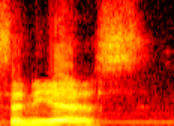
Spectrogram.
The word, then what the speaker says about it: SNES: do you say that i think it's nice yes okay thank you go ahead i can't say i've ever heard anybody call it that i've you know it's snes no i always call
